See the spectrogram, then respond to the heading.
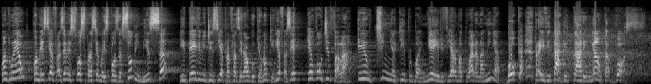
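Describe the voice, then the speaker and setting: A woman's voice: a little high, animated, fairly quick, fairly bright tone, big-room sound. A woman preaching a sermon, asking the audience questions and repeating her key points.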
